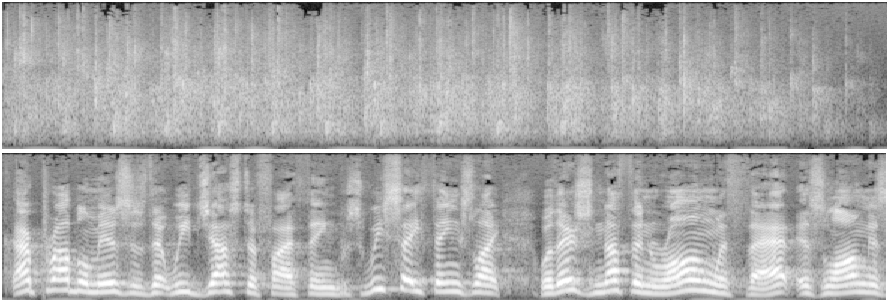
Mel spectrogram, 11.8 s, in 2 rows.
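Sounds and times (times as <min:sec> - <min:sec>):
audience applause: 0:00.0 - 0:06.0
speech: 0:06.0 - 0:11.7.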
